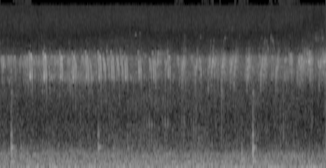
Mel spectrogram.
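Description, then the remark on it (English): Many birds in a tree chirp and twitter at once, a dense, continuous chorus of high, quick calls overlapping with no pauses, over a steady low rumble of background noise. “There's really quite a few birds in this tree right here now.”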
